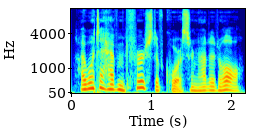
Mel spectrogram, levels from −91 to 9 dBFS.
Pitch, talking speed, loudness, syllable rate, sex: 160 Hz, 330 wpm, -17 LUFS, 6.6 syllables/s, female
